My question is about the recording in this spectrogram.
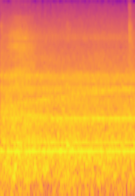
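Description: Steady room noise: an even hiss with a faint, unchanging hum, like an air-conditioning or fan drone, with no speech.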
